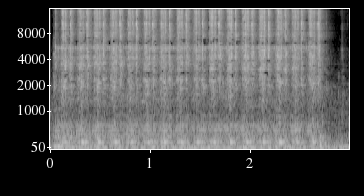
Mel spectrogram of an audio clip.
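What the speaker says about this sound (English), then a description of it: "right now I'm sewing through that extra layer" A domestic sewing machine stitches through an extra fabric layer on a quilt block. It runs with a fast, even mechanical chatter at close range, then stops just before the end.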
